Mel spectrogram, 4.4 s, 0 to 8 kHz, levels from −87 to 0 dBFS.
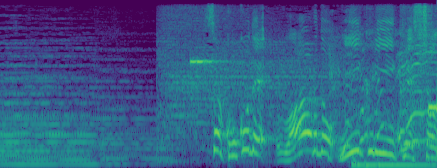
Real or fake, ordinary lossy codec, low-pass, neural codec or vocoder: real; none; 7.2 kHz; none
